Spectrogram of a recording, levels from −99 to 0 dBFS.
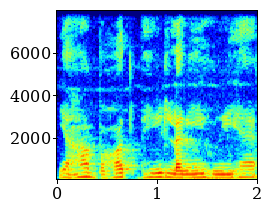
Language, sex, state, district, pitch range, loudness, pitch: Hindi, female, Bihar, Purnia, 160-185 Hz, -18 LUFS, 170 Hz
